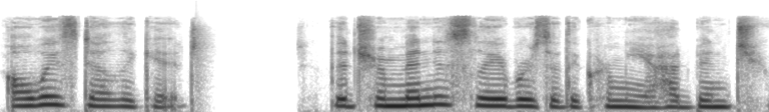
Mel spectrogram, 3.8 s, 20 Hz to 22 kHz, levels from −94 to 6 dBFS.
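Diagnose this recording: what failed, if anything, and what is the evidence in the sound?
A call audio freeze hits at the network and jitter-buffer stage, 0.97 to 1.52 s. The last sound smears into a fading buzz, then 0.41 s of silence. Speech resumes 0.51 s late with nothing lost, likely because delayed packets drained the buffer. The spectrogram shows a smeared band fading to blank, and the waveform a tapering tail, then flatline.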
